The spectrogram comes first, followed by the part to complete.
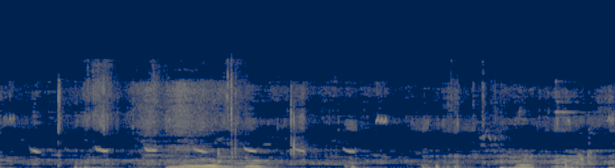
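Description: A bird giving a quick run of about eight short, high, falling chirps in the first two seconds. A brief voice comes in the middle.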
